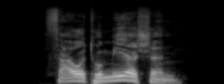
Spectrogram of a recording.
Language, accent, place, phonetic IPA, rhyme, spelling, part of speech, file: German, Germany, Berlin, [ˌzaːotoˈmeːɪʃn̩], -eːɪʃn̩, são-toméischen, adjective, De-são-toméischen.ogg
- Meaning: inflection of são-toméisch: 1. strong genitive masculine/neuter singular 2. weak/mixed genitive/dative all-gender singular 3. strong/weak/mixed accusative masculine singular 4. strong dative plural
